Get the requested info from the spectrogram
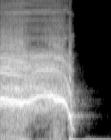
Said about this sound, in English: And finally, it takes a light, and it immediately inflates like a balloon. Smoke starts pouring out of all sides of it, like a just blowing it. Right. And it starts, the card screams at me.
